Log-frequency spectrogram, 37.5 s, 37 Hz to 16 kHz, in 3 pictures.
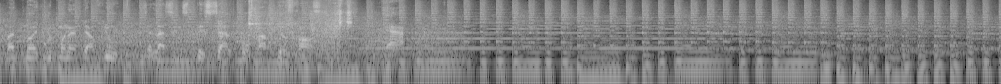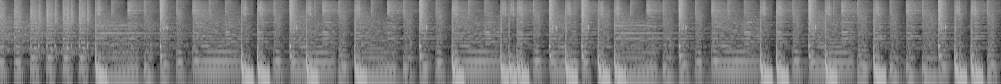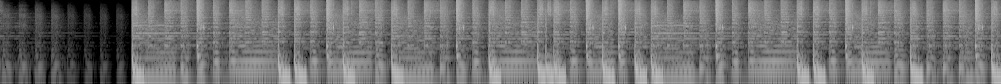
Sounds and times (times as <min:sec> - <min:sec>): Music: 0:00.0 - 0:37.5.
